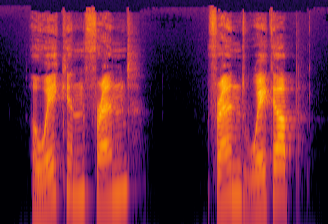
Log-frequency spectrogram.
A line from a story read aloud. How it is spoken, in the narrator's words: in soft but loudening tones, called out to the sleeping person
